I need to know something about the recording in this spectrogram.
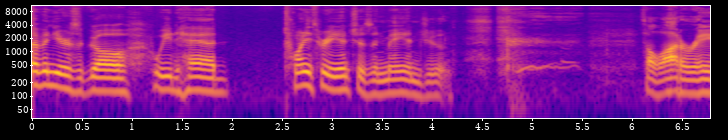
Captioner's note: chuckles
